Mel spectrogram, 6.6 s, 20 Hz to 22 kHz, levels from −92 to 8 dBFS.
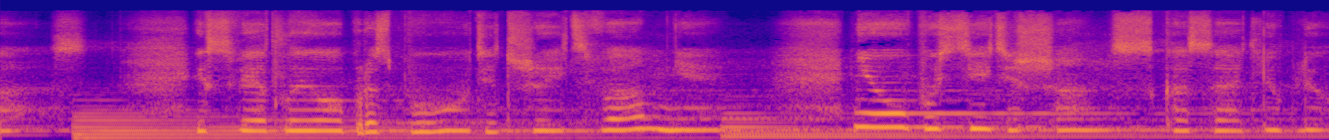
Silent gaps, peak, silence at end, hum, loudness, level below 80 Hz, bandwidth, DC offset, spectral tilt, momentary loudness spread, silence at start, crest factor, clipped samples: none; -6 dBFS; 0 s; none; -21 LUFS; -60 dBFS; 16.5 kHz; under 0.1%; -3 dB/octave; 9 LU; 0 s; 16 dB; under 0.1%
